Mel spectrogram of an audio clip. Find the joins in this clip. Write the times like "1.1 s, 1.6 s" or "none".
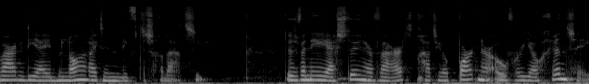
1.0 s, 3.4 s, 4.2 s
